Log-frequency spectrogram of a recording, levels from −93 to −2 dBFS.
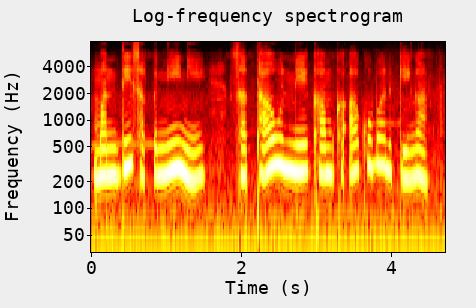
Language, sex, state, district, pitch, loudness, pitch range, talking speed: Garo, female, Meghalaya, West Garo Hills, 250 Hz, -13 LUFS, 235-275 Hz, 90 wpm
